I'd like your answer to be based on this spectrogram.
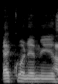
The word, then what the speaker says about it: Equanimeous: Equanimeous St. Brown.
